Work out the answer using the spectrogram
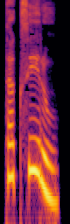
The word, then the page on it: ತಕ್ಸೀರ್: taksīr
